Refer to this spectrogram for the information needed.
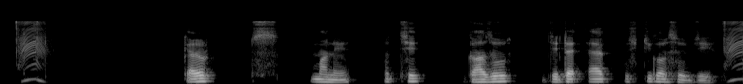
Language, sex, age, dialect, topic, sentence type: Bengali, male, 31-35, Northern/Varendri, agriculture, statement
